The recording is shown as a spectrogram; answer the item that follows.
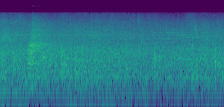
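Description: Steady hissing background noise, with one brief louder sound a little over half a second in.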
